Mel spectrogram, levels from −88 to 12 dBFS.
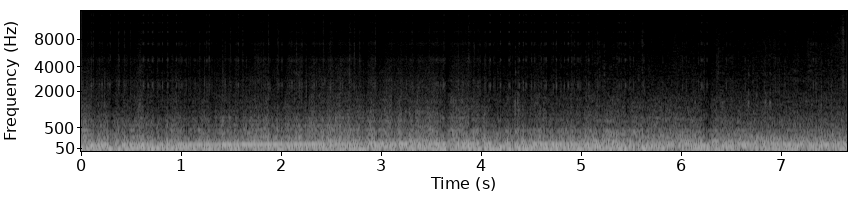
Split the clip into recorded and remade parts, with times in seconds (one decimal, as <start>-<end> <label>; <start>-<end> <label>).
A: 0.0-0.6 remade; 0.6-1.1 recorded; 1.1-4.0 remade; 4.0-7.7 recorded

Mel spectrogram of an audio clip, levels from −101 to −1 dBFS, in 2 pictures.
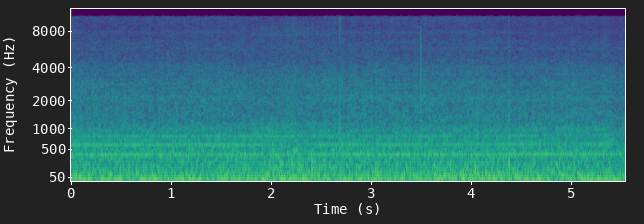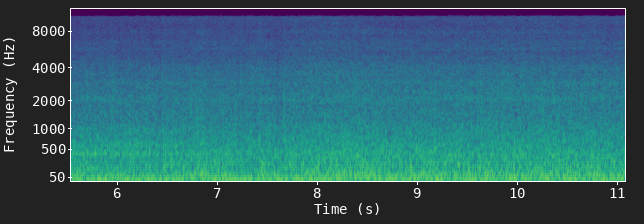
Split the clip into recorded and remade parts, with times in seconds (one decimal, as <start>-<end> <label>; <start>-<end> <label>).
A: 0.0-4.6 recorded; 4.6-7.5 remade; 7.5-11.1 recorded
